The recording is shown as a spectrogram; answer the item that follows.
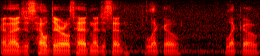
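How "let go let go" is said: very quiet, steady, soothing, calm, soft and slow. Speaker recounts talking someone into letting go of Daryl, retelling a calm voice. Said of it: "Calm voice".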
